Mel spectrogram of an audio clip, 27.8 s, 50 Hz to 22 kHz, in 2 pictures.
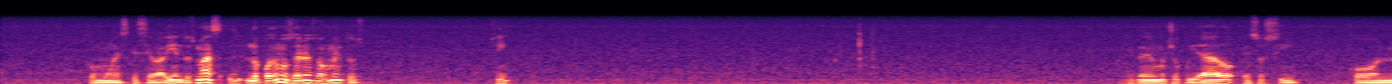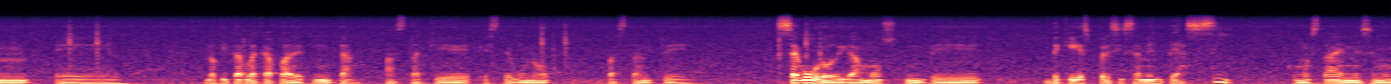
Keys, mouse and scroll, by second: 3.2 click, 6.2 click, 8.6 f, 9.2-15.4 drag, 14.7 d, 15.6-19.5 drag, 19.4 d, 19.8 click, 20.2 click, 21.2 click, 21.8 f, 22.2-27.8 drag.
